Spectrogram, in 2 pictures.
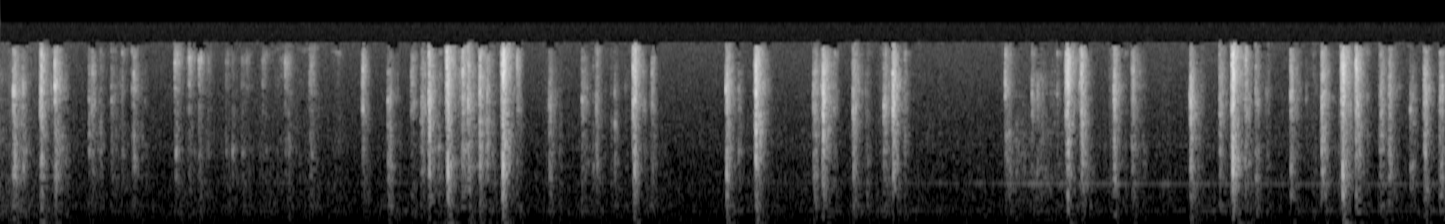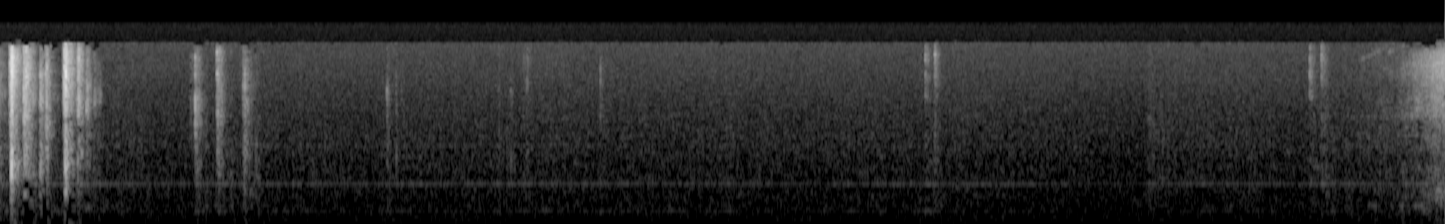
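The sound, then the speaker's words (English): Keystrokes on a computer keyboard as a message is typed, faint quick clicks in uneven bursts for about twelve seconds, then only a few scattered taps in near silence. “I'll type in a message over here.”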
